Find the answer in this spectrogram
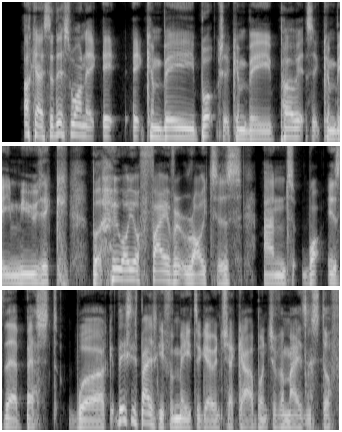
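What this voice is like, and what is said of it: Birmingham accent. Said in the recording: “That's the Birmingham accent”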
